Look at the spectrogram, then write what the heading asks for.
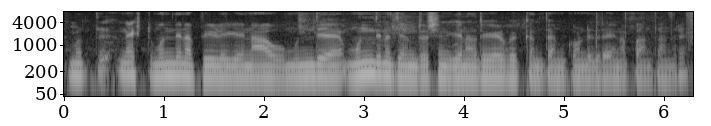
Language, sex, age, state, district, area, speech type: Kannada, male, 18-30, Karnataka, Vijayanagara, rural, spontaneous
